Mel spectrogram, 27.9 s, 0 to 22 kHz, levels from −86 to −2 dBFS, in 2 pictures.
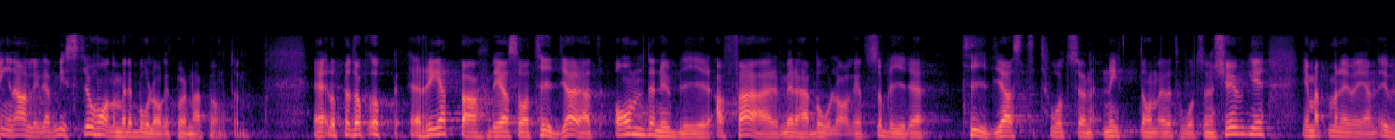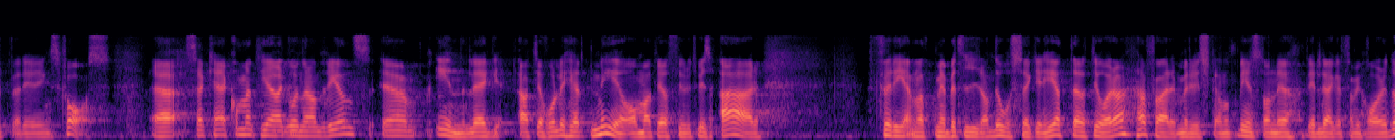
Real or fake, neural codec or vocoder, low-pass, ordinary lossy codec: fake; codec, 16 kHz, 6 kbps, DAC; none; none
